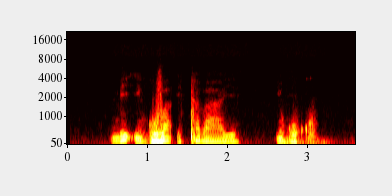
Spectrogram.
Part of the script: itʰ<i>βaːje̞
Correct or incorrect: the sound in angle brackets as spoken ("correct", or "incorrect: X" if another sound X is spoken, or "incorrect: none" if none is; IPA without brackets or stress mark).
incorrect: a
